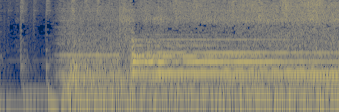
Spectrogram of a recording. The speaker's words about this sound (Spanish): ha habido un minuto de silencio, como escuchamos, acompañado de campanas ante las instituciones.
